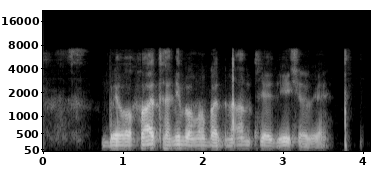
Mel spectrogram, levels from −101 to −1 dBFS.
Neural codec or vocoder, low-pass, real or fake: codec, 24 kHz, 3 kbps, HILCodec; 7.2 kHz; fake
